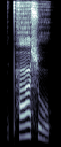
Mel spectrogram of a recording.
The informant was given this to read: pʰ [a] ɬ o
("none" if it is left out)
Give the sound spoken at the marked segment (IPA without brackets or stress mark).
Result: a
